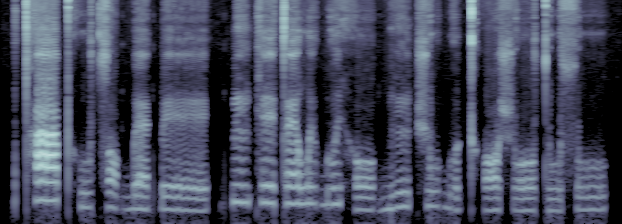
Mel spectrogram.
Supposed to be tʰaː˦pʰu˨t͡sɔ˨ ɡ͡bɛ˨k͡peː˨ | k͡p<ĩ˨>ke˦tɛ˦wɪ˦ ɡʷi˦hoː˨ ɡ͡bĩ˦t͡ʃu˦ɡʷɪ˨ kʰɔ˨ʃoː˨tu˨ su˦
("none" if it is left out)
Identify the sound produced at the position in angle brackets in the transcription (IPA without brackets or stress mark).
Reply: ĩ˦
